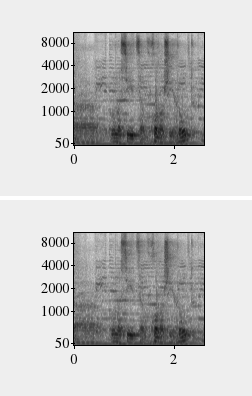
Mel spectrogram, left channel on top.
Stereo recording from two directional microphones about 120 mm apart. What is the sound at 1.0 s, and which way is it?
Speech, 10° right (ahead or behind).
